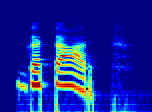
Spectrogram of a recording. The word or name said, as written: गतार्थ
